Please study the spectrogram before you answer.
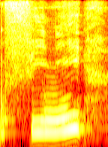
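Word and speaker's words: finis: bien sopia x attention fini he F i n i s n'oubliez pas le S Renato Silva aussi n'oubliez pas le S on ne prononce pas le S mais il est là allez on continue avec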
